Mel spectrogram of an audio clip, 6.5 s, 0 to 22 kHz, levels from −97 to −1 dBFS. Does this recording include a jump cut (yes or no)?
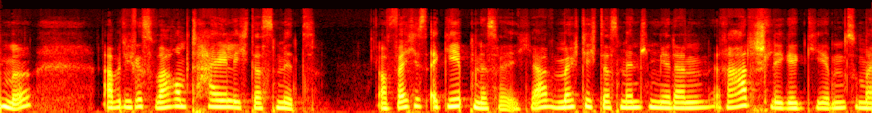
yes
